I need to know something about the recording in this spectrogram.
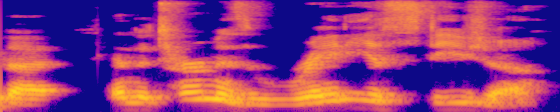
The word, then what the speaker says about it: radiesthesia: And the term is radiesthesia, Radesthesia. Very, very difficult word to spell, but radiesthesia is how it's pronounced.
